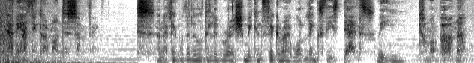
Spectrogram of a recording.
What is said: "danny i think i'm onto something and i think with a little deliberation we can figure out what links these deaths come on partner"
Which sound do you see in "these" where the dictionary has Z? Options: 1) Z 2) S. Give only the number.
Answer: 1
